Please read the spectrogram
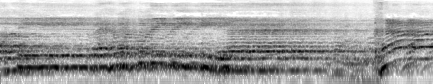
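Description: A man singing an Urdu naat unaccompanied into a microphone, drawing out long, ornamented held notes in one melodic line. Near the end the line breaks off briefly and a new phrase starts with a rising slide.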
